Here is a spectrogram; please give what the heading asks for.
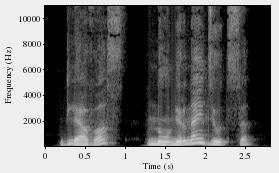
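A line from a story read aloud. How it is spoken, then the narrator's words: Husky alluring assurance. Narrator (Russian): с волнующими хрипловатыми нотками заверила его Аролия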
